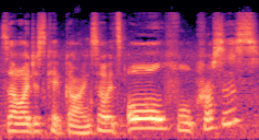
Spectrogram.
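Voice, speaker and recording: Speech goes along at a moderate pace. It is delivered in an Australian accent. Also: woman. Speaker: cross-stitch vlogger. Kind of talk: casual show-and-tell vlog. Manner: words running together, slightly mumbled; chatty, hesitant with fillers.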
